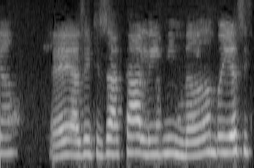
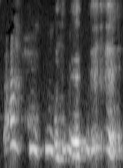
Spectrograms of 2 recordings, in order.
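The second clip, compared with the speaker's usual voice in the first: laugh; 7 semitones higher, 9 dB louder than usual. Real, not acted. Interviewer laughs after asking.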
